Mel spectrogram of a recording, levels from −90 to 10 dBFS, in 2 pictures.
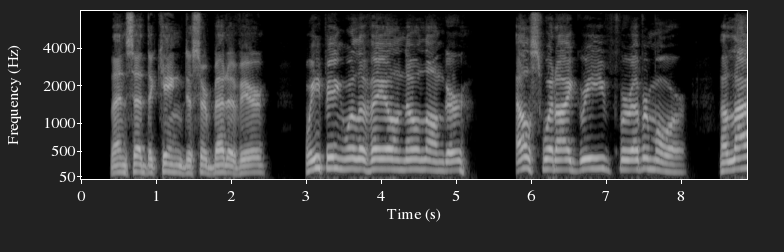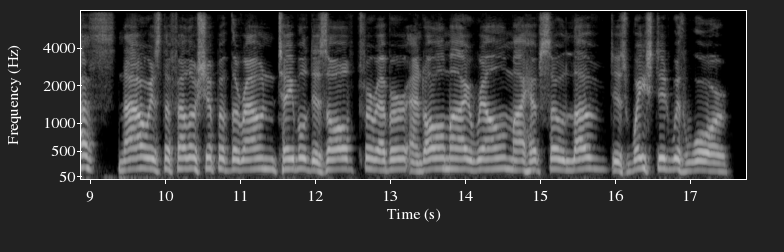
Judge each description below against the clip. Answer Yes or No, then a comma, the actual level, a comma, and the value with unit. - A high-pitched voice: No, medium, 175 Hz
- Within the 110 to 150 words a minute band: Yes, average, 140 wpm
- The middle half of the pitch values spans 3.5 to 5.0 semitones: No, average, 2.7 semitones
